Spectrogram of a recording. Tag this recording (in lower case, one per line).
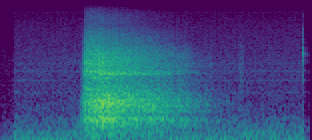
respiratory sounds
human voice
sigh
breathing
